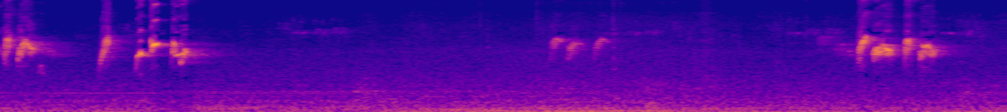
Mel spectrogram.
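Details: Singing male red-whiskered bulbul gives lively chirped phrases at the start, a brief two-note pair in the middle, then another bright warbling burst after a pause with faint background hiss.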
